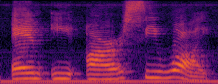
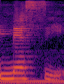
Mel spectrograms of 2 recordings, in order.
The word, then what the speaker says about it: Mercy: Now we also have another name and the name is spelled as M E R C Y. M E R C Y. And the name is pronounced as what? Mercy. So not you don't say messy.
